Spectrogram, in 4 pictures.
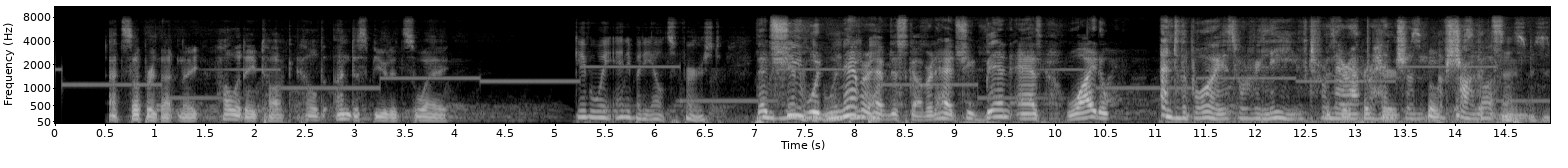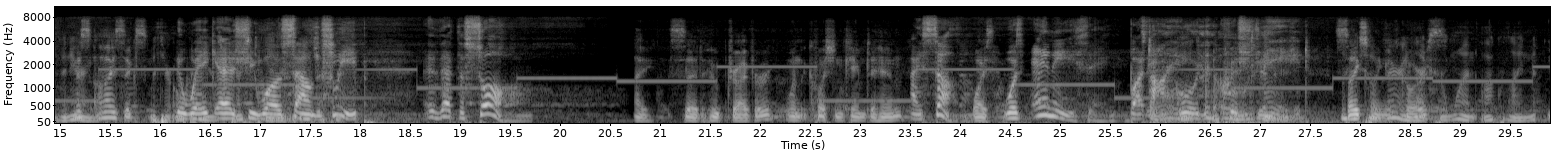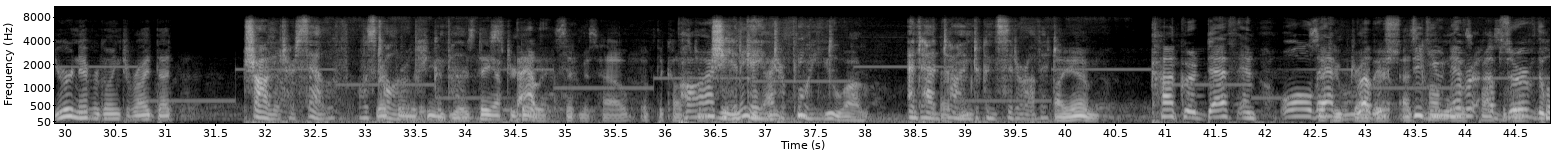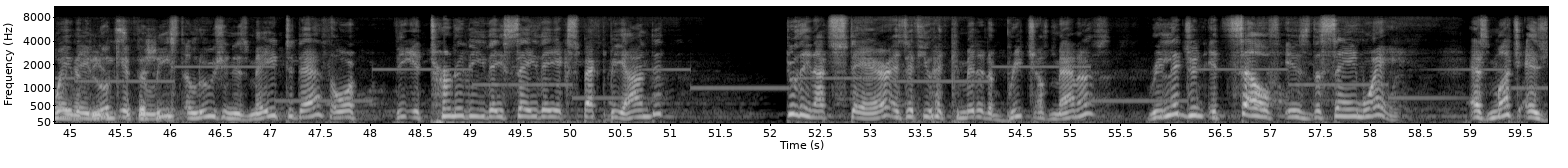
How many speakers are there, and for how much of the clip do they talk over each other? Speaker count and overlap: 4, about 35%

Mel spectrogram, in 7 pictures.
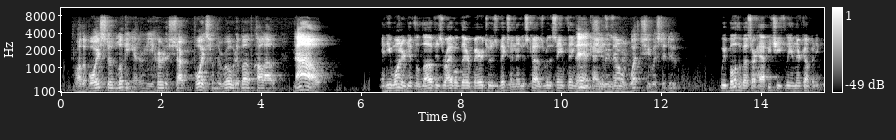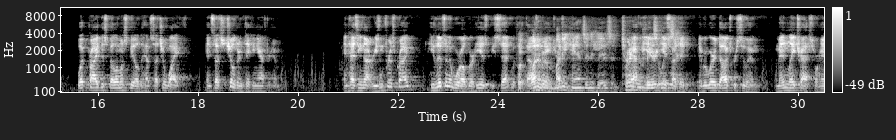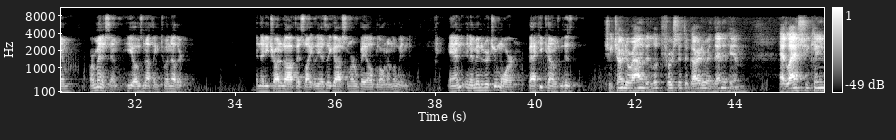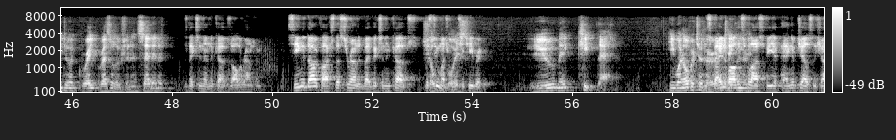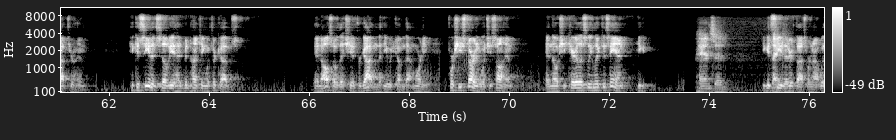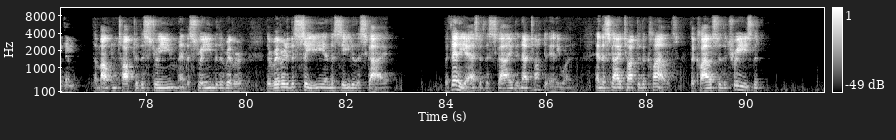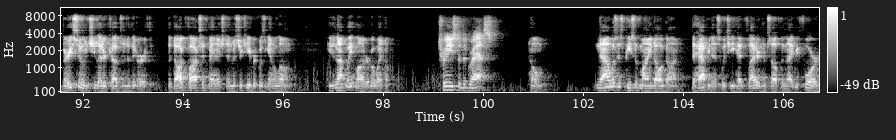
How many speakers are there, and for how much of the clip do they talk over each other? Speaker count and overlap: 2, about 6%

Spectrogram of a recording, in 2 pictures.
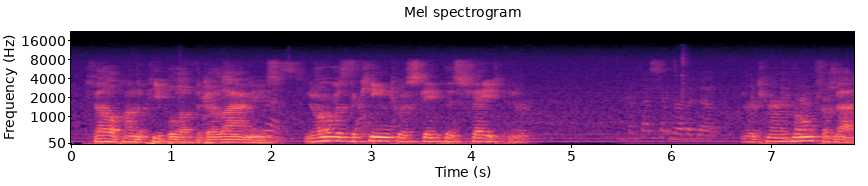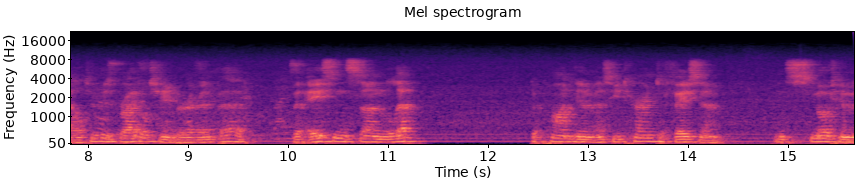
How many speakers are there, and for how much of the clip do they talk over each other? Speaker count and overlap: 2, about 37%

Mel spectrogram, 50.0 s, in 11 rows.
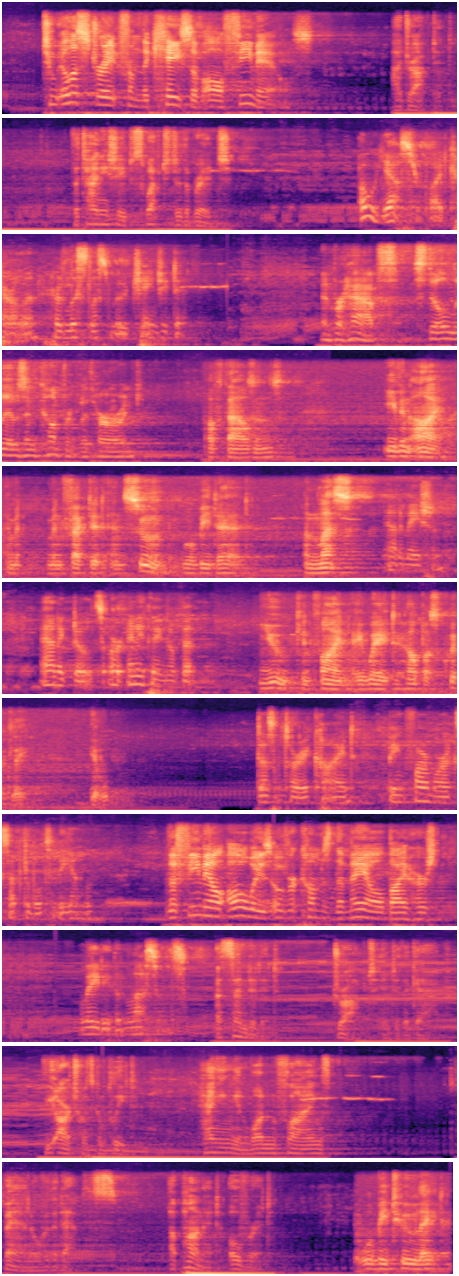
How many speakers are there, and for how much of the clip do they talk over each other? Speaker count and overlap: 5, no overlap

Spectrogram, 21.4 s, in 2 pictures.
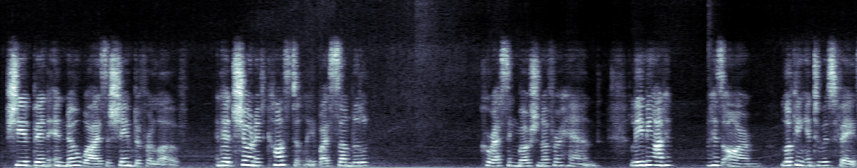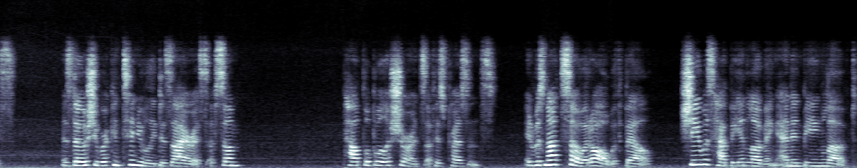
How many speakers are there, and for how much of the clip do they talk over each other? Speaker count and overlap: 1, no overlap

